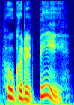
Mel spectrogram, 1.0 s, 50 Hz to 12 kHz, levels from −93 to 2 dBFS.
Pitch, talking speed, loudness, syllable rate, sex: 205 Hz, 240 wpm, -16 LUFS, 4.7 syllables/s, female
